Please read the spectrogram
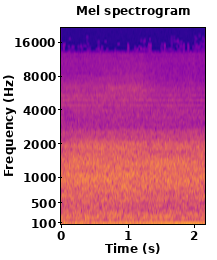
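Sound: traffic jam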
